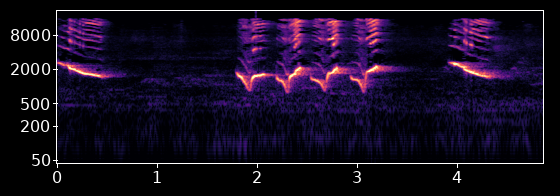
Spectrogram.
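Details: Black-throated Laughingthrush song meant to stir rival birds and train young birds. A long falling whistle, four looping V-shaped whistled notes in quick succession, then another long descending whistle.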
